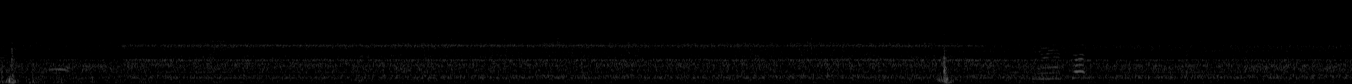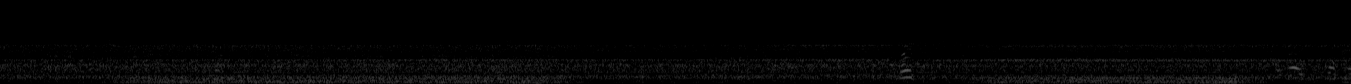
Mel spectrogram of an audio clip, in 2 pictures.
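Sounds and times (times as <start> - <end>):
faint steady hum: 0.0 - 27.0.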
